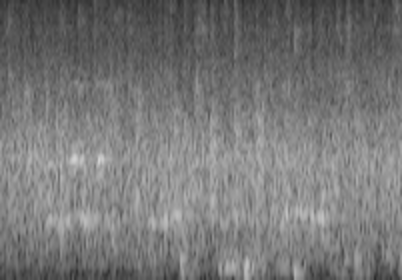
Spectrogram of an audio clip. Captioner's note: applause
